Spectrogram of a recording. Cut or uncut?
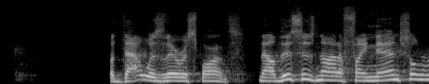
cut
